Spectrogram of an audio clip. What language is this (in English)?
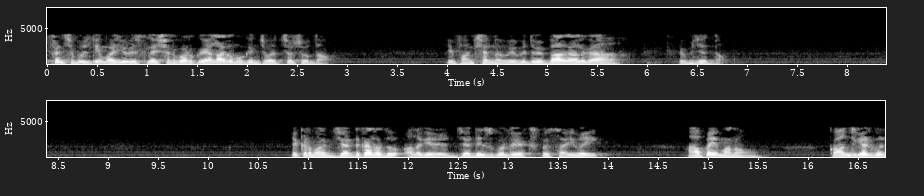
Telugu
